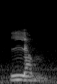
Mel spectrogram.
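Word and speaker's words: लं: यस, इट्स लम, LAM, या फिर ल के ऊपर एक बिंदी, लम। लम क्या होता है, इसका उच्चारण जो होगा जब आप अपने मूलाधार चक्र के ऊपर काम करेंगे तो वो कुछ ऐसा होगा, लम।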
